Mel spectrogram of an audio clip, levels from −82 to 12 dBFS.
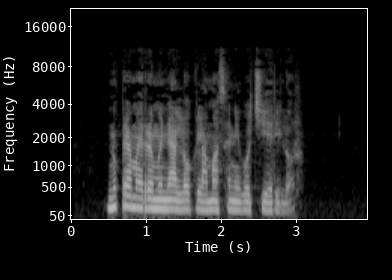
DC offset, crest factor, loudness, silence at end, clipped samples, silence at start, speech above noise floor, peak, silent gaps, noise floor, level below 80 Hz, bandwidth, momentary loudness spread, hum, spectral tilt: under 0.1%; 18 dB; -22 LUFS; 0.9 s; under 0.1%; 0.5 s; 47 dB; -4 dBFS; none; -68 dBFS; -56 dBFS; 11.5 kHz; 11 LU; none; -6 dB/octave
